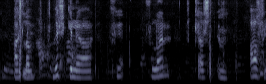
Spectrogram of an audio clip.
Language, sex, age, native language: Icelandic, male, 11, Icelandic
